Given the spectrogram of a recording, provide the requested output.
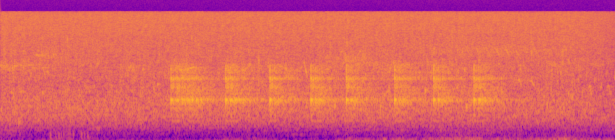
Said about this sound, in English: Coming up is the sound of a woodpecker.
